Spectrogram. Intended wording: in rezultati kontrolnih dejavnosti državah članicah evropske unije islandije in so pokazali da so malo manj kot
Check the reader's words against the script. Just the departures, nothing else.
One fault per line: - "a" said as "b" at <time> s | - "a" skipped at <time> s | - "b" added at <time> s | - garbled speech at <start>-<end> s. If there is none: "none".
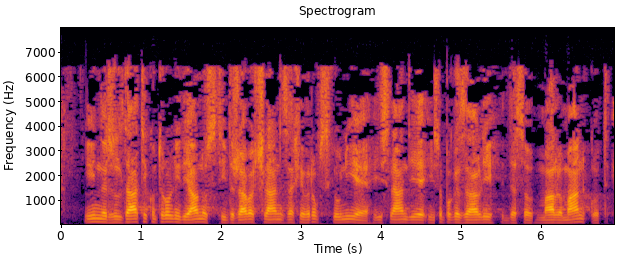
none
